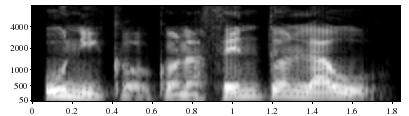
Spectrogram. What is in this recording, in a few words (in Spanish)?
"ÚNICO", H; mekanta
